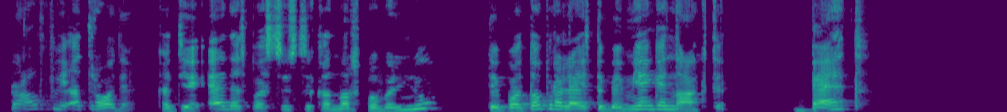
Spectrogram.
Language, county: Lithuanian, Panevėžys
